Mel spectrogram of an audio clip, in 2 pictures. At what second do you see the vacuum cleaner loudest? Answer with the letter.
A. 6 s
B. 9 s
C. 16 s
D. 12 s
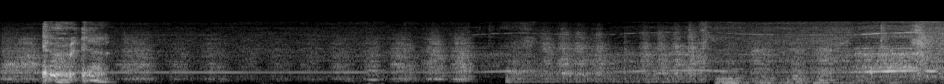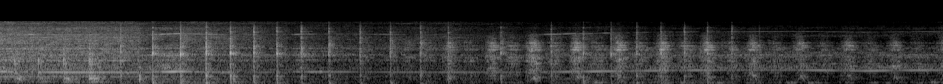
B.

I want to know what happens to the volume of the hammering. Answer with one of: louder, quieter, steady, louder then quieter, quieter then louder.
quieter.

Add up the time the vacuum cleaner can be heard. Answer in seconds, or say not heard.
19 s.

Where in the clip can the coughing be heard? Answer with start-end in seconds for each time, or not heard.
0.4-1.1.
